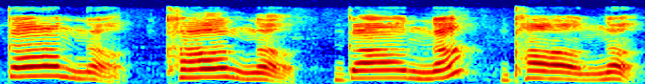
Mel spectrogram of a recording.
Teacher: ক বলতে যেখানে টাচ করছেন, ঙ বলতে একই জায়গায় টাচ করবে। জাস্ট টাচ করে সাউন্ডটা ভিন্ন বের করতে হবে।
